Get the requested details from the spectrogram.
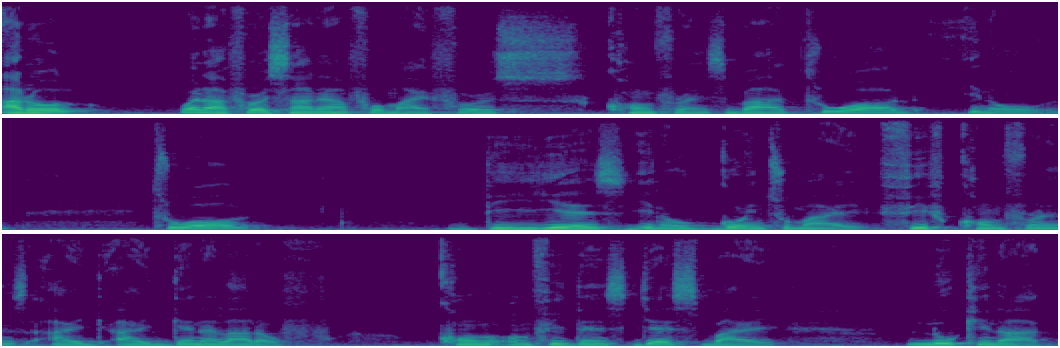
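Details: Adult person who stutters, speaking at a stuttering conference after attending several; stuttering.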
